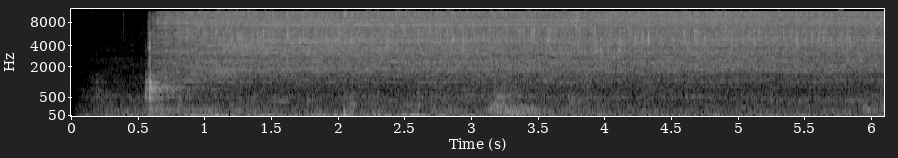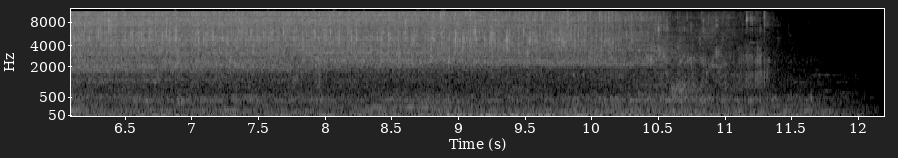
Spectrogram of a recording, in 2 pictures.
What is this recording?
Sound of water from a public bathroom.
Sounds as white noise filtered with a high pass filter.
Recorded with a Zoom H2 (cardioid polar pattern, medium sensitivity and at 20 cm) in a public bathroom of the building 54 of the Universitat Pompeu Fabra in Barcelona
